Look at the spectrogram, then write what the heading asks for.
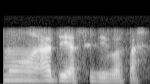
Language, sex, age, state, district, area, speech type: Odia, female, 45-60, Odisha, Angul, rural, conversation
